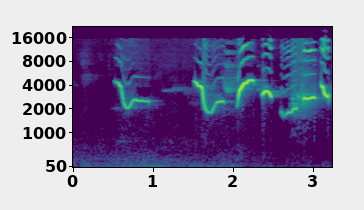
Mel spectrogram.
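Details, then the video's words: Javan grey-throated white-eye, a caged singing bird, in full voice and provoking other birds to sing; clear whistled notes sweeping down then levelling, followed by a quickening run of short rising and falling whistles. "Opior Jambul Gacor Suaranya Memancing emosi Langsung Burung Lain Ikut Bunyi"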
